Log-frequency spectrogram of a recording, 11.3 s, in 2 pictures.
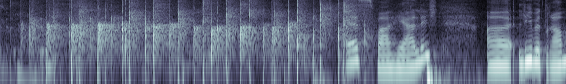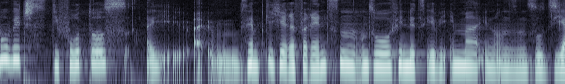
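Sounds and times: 
applause: 0.0 - 3.8
speech: 0.4 - 0.6, 3.5 - 11.3.

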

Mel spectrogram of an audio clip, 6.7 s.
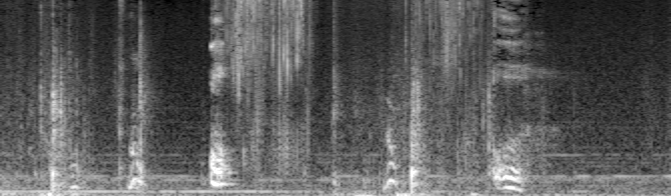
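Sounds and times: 
speech: 2.1 - 2.6, 5.0 - 5.4
person vomiting onto desk and floor: 2.1 - 3.2, 3.9 - 5.5
wet splatter of vomit liquid: 2.1 - 3.2, 4.1 - 5.0.

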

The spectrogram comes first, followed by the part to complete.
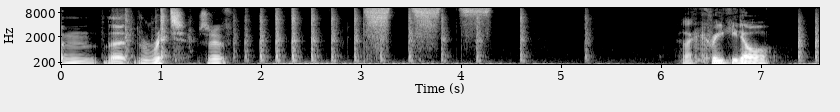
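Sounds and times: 
speech: 0.0 - 1.9, 6.2 - 7.2
spray bottle spraying: 2.9 - 4.4.

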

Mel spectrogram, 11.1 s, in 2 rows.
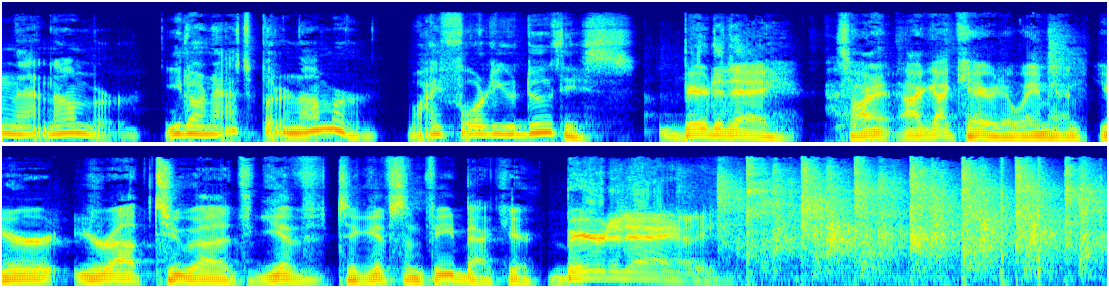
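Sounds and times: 
speech: 0.0 - 9.3
one person clapping: 8.9 - 11.0.

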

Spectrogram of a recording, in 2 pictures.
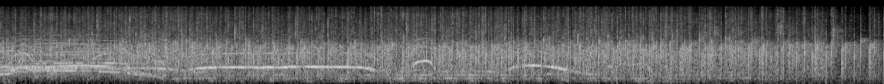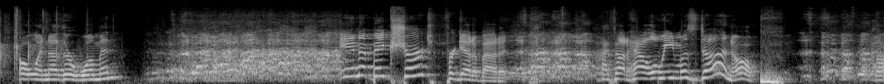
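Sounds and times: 
comedy club audience applauding: 0.0 - 9.3
speech: 9.2 - 10.1, 12.8 - 16.6, 17.2 - 17.6
laughter: 10.3 - 12.3, 13.9 - 15.0, 16.7 - 17.6.

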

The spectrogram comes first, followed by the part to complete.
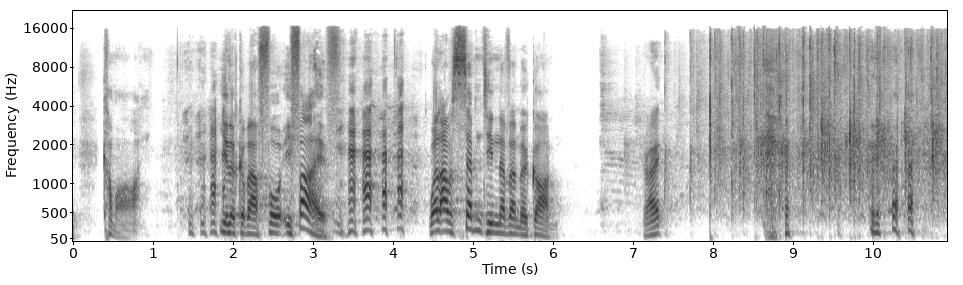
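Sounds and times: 
speech: 0.0 - 6.1, 7.1 - 7.6, 10.0 - 10.7
laughter: 1.3 - 4.7, 8.5 - 10.9
audience clapping: 7.2 - 10.9.

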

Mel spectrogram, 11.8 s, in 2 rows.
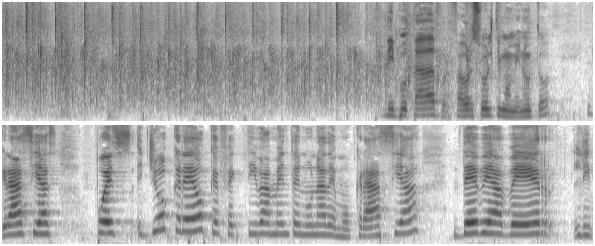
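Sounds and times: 
audience applause: 0.0 - 5.4
speech: 3.8 - 11.8.

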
